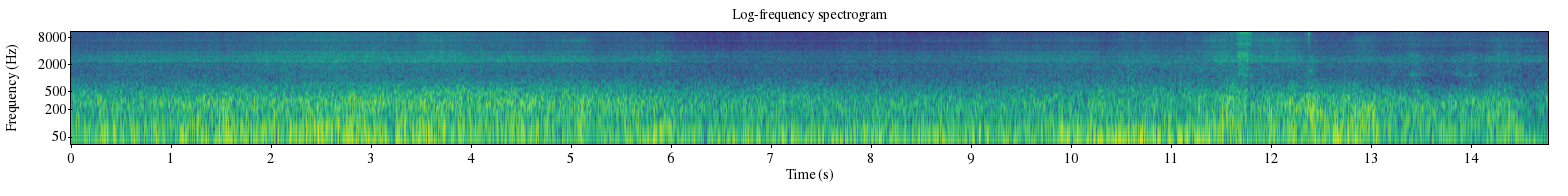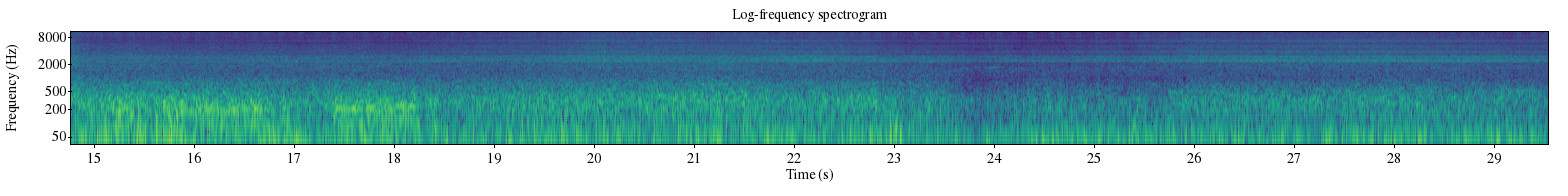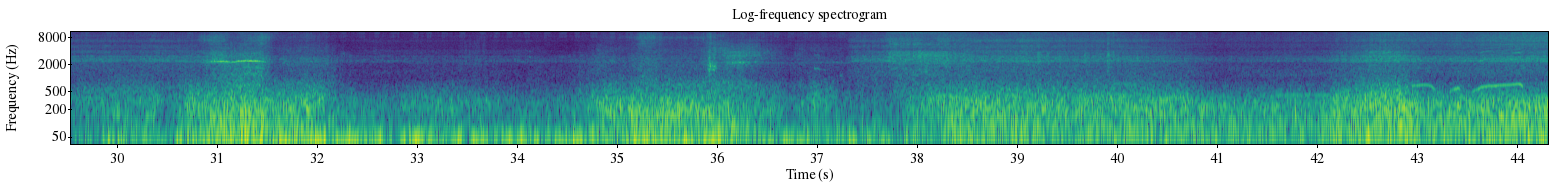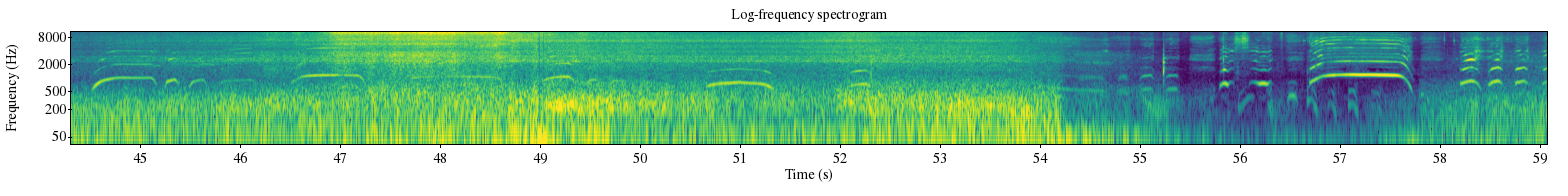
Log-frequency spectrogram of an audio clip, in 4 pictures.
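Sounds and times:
wind buffeting microphone: 0.0s - 59.0s
woman exclaiming and laughing: 43.0s - 47.4s, 50.6s - 51.4s, 54.2s - 59.0s.

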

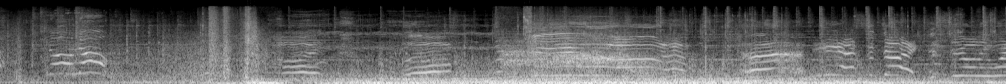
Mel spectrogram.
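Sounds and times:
loud film music: 0.1s - 10.0s.

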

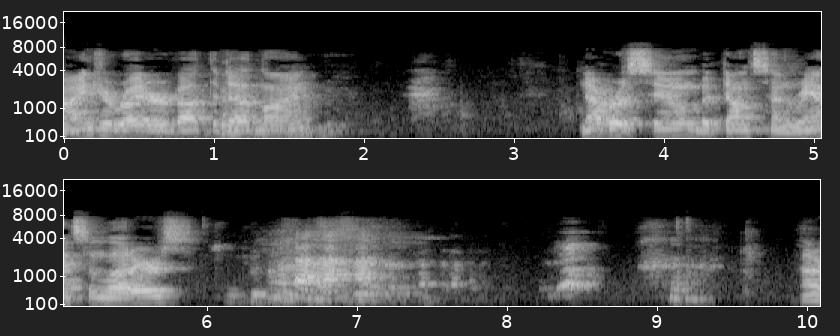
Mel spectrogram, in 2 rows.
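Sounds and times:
bursts of laughter: 6.3s - 7.8s.

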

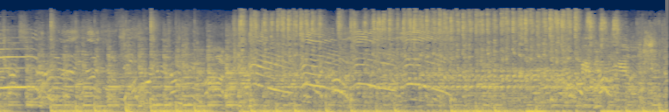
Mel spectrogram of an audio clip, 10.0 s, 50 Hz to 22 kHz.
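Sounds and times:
footwork music with heavy bass: 0.0s - 10.0s.

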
